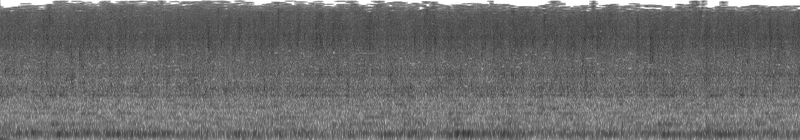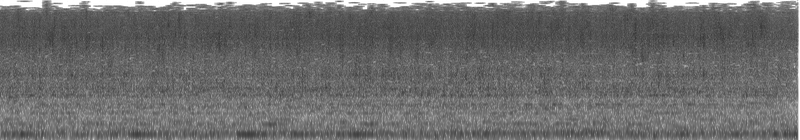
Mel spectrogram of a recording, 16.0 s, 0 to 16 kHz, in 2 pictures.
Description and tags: zoo watertable
Walking through the Miami Metro Zoo with Olympus DS-40 and Sony ECMDS70P. A flat metal table with a drain, demonstrating some physics of water.
animals, field-recording, water, zoo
